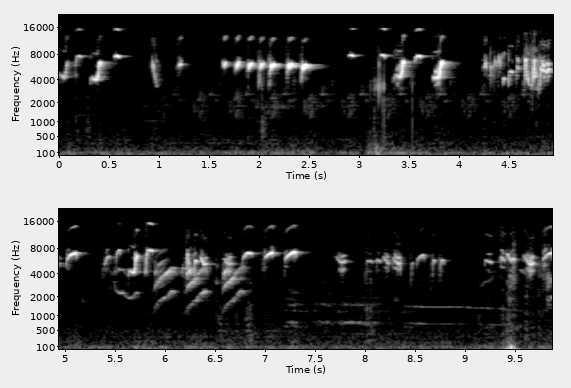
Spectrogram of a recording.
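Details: Lively kemade song for training, luring and prompting other birds: fast high-pitched chirps, sweeping twitters and rattling note runs, nearly continuous with short breaks.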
